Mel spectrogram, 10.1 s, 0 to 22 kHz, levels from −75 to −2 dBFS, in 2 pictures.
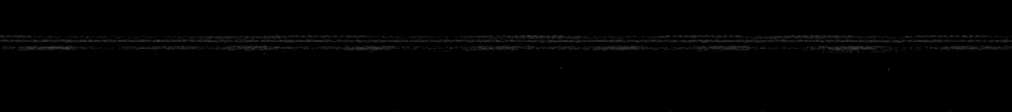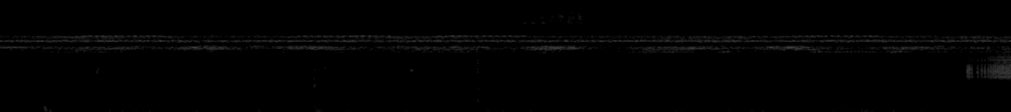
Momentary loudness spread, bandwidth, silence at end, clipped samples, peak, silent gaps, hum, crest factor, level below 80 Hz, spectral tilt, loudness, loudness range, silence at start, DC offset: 2 LU; 16 kHz; 0 s; under 0.1%; -38 dBFS; none; none; 18 dB; -82 dBFS; 3 dB/octave; -53 LUFS; 0 LU; 0 s; under 0.1%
